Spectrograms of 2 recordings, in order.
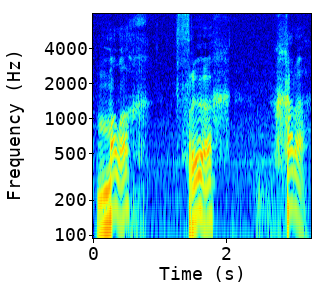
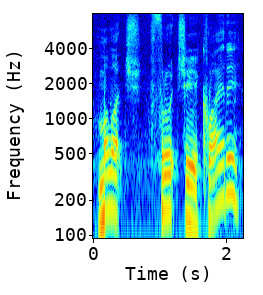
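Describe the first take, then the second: First: The name is said with native Gaelic sounds. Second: The name is said with anglicized English sounds. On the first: The speaker calls it right. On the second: The speaker calls it wrong. "No, no"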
